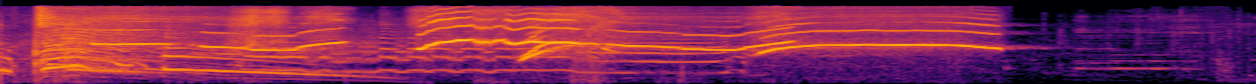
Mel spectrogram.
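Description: Shaanxi Laoqiang opera singers holding long, high-pitched sliding cries together, several voices gliding down and then rising to a held high note over the ensemble. The sound stops suddenly about five seconds in.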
